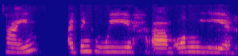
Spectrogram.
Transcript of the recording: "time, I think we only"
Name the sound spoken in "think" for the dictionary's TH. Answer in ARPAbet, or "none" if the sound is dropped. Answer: TH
